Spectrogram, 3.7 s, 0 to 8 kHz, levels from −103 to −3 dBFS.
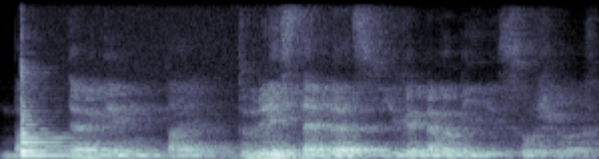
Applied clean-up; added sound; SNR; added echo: none; Bowed string instrument; 1 dB; reverberation time 0.9 s.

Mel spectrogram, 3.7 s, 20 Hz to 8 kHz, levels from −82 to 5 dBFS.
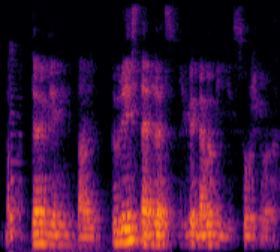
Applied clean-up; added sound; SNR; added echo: neural mask model DeepFilterNet 3.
